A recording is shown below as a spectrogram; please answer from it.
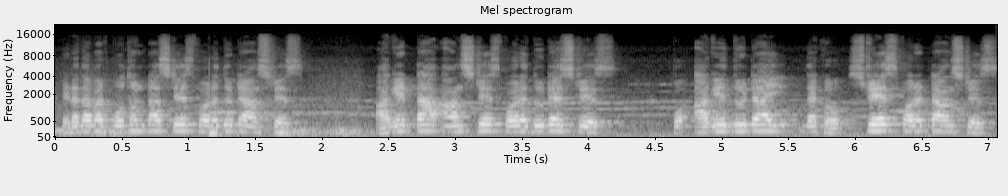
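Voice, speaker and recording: Teaching English in a live online session, this Bangladeshi Bengali-accented man drills his points through repetition and keeps quizzing the class. His high, mellow voice races along with fairly even intonation over soft background music.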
